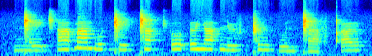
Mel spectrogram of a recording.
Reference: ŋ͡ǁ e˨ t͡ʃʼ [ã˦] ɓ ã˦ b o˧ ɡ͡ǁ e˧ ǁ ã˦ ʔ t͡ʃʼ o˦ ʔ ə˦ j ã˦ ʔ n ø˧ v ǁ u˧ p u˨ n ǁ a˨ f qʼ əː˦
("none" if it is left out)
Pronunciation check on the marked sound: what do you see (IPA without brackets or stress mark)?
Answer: ã˦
